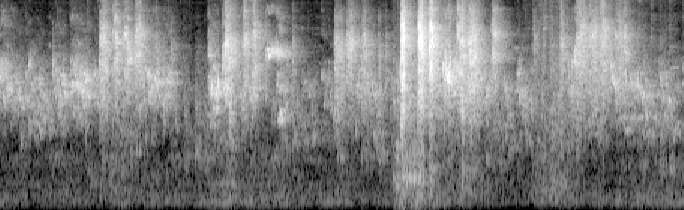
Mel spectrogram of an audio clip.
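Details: Budgies chirping in separate bursts of buzzy, grating high warbles, one louder clattering burst midway, over a faint low hum.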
